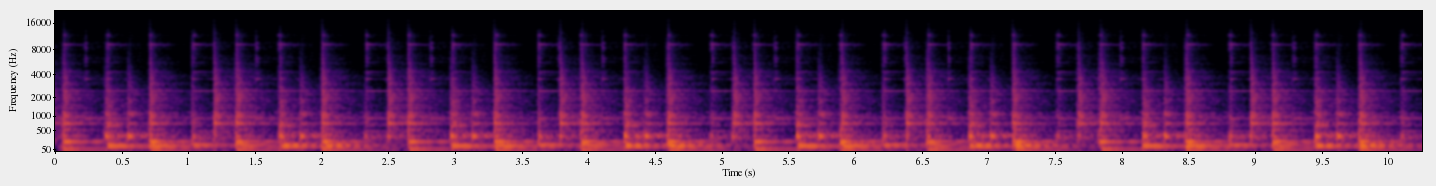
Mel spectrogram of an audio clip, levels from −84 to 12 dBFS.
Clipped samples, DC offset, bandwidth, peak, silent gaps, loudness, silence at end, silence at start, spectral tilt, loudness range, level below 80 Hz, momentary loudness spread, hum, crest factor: under 0.1%; under 0.1%; 13.5 kHz; -10 dBFS; none; -28 LUFS; 0 s; 0 s; -6.5 dB/octave; 1 LU; -40 dBFS; 5 LU; none; 16 dB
